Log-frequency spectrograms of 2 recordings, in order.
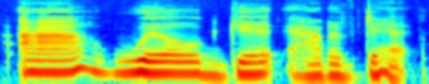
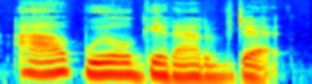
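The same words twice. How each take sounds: First: Slow, deliberate words for the listeners to repeat; slow affirmation to repeat. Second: Said in the usual way. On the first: Shown as a demonstration. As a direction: lead the listeners through it slowly. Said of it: "everybody say it right now". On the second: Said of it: "say it with me right now".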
